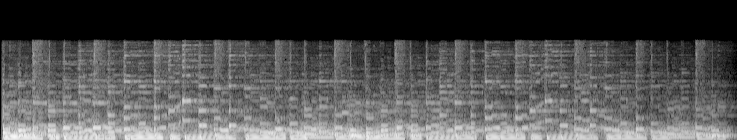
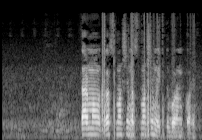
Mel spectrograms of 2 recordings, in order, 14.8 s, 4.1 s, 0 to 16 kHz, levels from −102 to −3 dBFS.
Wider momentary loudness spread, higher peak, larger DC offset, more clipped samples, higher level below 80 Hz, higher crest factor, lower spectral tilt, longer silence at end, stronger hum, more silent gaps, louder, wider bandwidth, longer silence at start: about the same, 9 LU vs 9 LU; about the same, -2 dBFS vs 0 dBFS; neither; neither; first, -22 dBFS vs -56 dBFS; about the same, 16 dB vs 20 dB; first, -10 dB/octave vs -6 dB/octave; about the same, 0.05 s vs 0.15 s; neither; neither; about the same, -20 LUFS vs -20 LUFS; second, 5.4 kHz vs 11.5 kHz; second, 0 s vs 1.6 s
